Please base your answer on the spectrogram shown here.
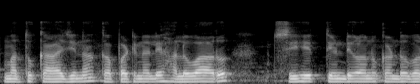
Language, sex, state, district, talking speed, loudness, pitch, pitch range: Kannada, male, Karnataka, Bidar, 100 wpm, -14 LUFS, 135 Hz, 130-140 Hz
